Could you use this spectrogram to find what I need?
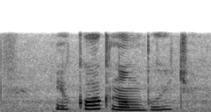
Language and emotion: Russian, sad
